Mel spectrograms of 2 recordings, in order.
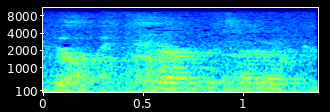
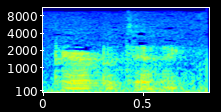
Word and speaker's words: peripatetic: Does anyone know how to pronounce it? – Peripatetic. – Peripatetic, thank you.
